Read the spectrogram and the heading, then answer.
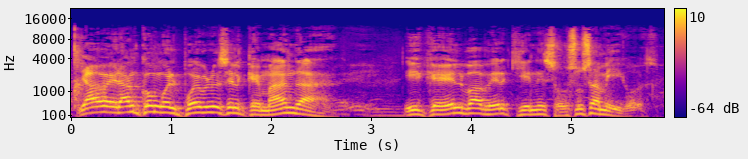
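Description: An actor playing a hearty, blunt revolutionary war leader in a radio drama. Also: male voice, medium pitch, expressive, measured pace, natural voice. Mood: hearty, emphatic. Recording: noisy crowded radio drama scene.

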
